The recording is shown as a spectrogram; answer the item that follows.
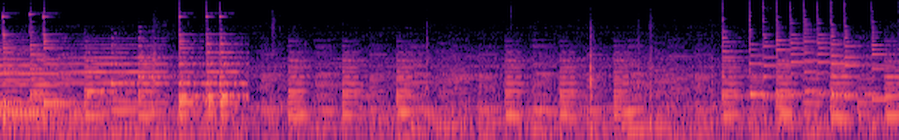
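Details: Gentle plucked guitar and piano music plays throughout, with bright chime-like notes, and no animal voice.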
